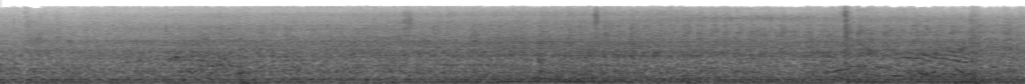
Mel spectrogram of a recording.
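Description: A vehicle engine running steadily with a low hum, with people chatting over it.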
